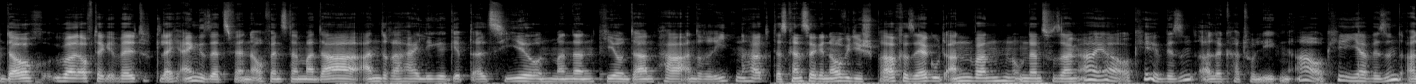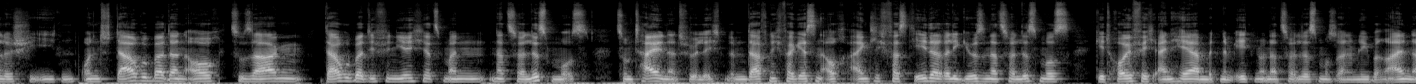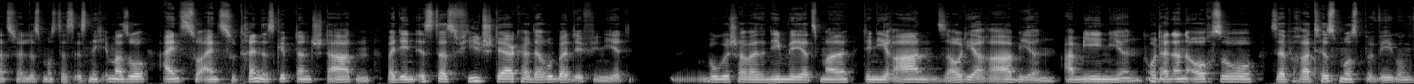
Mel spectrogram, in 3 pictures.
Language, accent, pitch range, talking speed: German, German, 120-135 Hz, 185 wpm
